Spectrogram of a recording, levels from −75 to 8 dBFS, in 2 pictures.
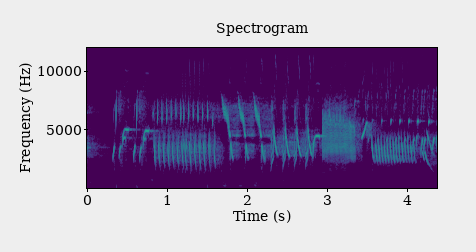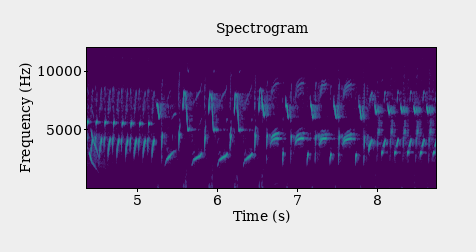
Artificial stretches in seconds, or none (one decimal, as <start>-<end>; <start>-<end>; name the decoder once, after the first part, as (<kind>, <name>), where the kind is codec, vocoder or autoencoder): none

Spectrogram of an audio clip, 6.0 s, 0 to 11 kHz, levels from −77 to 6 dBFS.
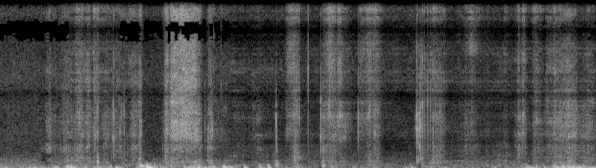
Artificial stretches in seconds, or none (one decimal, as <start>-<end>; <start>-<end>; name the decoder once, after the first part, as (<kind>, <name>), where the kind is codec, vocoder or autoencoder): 0.7-1.2 (codec, SNAC); 2.3-6.0

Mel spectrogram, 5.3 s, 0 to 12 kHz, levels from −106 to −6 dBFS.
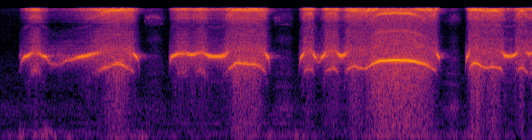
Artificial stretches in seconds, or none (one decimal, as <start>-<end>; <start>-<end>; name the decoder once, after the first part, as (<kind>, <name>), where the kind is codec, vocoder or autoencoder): none

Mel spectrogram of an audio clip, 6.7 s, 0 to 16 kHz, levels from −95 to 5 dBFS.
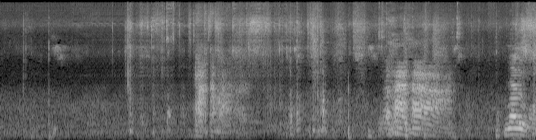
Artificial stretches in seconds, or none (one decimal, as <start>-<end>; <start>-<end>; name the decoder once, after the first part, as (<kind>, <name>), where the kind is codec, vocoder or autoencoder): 0.9-3.7 (codec, SNAC)

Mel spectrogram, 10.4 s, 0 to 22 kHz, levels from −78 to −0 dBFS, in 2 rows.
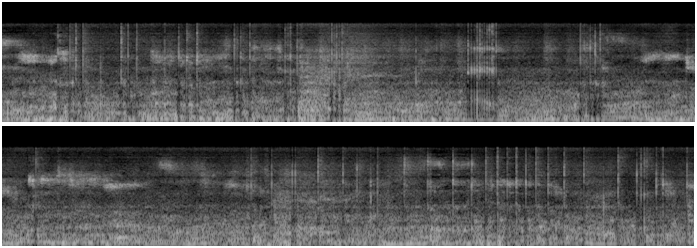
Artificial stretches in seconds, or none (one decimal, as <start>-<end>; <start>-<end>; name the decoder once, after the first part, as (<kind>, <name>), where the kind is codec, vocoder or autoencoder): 0.0-10.4 (codec, SNAC)

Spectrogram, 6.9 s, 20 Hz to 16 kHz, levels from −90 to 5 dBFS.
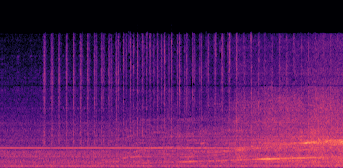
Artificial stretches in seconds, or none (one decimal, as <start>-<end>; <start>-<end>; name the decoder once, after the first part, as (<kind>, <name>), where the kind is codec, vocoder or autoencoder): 2.8-6.9 (codec, SNAC)

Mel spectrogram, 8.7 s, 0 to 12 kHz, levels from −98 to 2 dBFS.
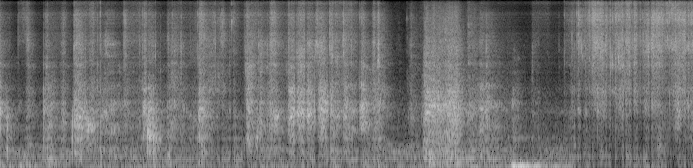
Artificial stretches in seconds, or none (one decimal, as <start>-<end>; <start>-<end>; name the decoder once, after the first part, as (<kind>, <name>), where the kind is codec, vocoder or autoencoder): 0.0-4.8 (codec, SNAC); 6.0-8.7

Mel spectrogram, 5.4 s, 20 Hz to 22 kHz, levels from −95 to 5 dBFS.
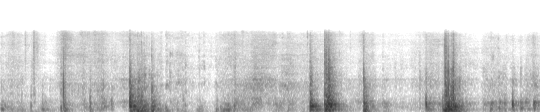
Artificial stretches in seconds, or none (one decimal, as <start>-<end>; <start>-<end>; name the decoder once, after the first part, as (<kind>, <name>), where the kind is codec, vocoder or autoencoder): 0.0-1.4 (codec, SNAC); 2.2-5.4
